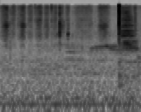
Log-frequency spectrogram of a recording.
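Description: A crayon is rubbed back and forth on paper, pressed on hard. It makes faint, irregular scratchy strokes over a low steady hum.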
